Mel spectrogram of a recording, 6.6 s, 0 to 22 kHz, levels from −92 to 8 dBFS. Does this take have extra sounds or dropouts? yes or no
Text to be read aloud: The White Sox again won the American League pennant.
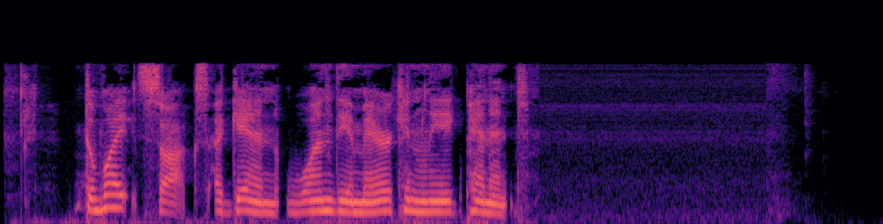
no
